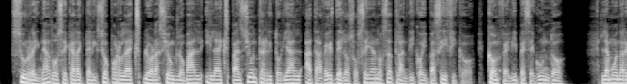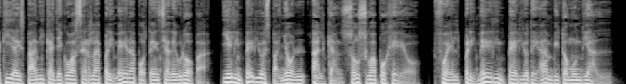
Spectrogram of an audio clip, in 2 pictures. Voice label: locutor venezuela venezuelan voiceover; locutor venezolano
